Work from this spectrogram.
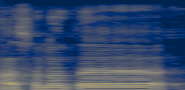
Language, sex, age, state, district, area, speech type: Assamese, male, 30-45, Assam, Darrang, rural, spontaneous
